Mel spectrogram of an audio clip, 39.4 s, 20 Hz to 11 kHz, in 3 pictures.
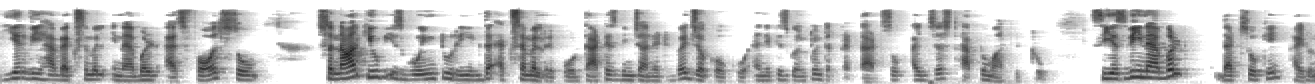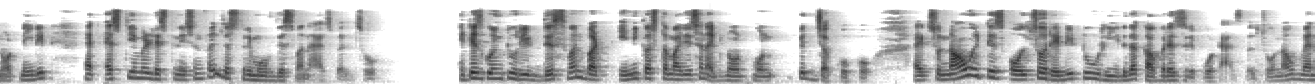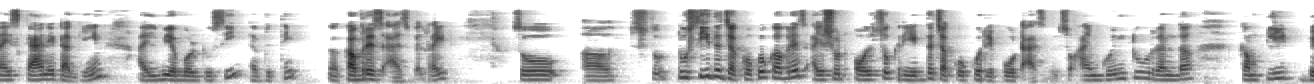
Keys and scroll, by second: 15.3 ctrl+/.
